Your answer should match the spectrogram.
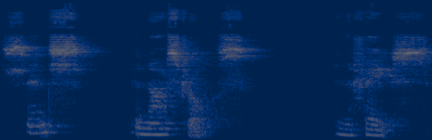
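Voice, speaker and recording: A woman leading a guided meditation as an instructor, speaking calmly and soothingly in measured phrases with long pauses. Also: sits low, gravelly. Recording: roomy echo, distant from mic.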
